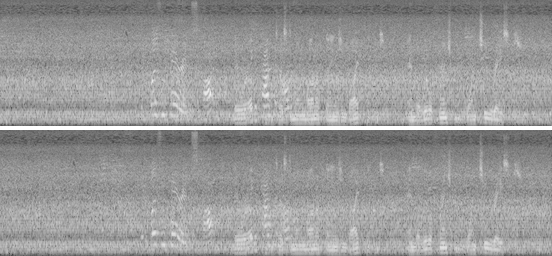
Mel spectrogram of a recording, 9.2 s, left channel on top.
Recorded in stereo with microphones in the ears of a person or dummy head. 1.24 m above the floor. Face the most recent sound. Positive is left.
turn(degrees=0)  # may be behind; listen again after turning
